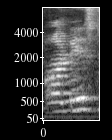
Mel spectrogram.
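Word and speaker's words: honest: जैसे कि ऑनेस्ट मैन, ऑनेस्ट, ऑनेस्ट, ओ, आप ऑनेस्ट लिख रहे हो ना, है ना, ऑनेस्ट, तो ओ यहाँ पे क्या है, ऑनेस्ट यहाँ पे वोवेल साउंड आ रहा है, यहाँ पे क्या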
